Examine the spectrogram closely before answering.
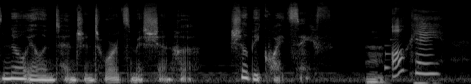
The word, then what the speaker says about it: Shenhe: Shenhe.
